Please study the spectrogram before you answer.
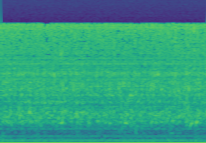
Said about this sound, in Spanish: El río te sonríe y te dice, vuelve, vuelve a mí, porque todo lo que tú desees está aquí conmigo.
